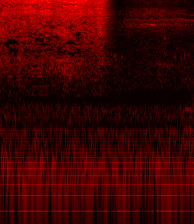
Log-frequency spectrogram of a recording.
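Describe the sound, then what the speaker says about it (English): A close, steady hiss of spray glue from an aerosol can lasts about a second, then cuts off and leaves quiet room tone. "put a little glue spray here."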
